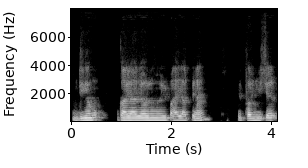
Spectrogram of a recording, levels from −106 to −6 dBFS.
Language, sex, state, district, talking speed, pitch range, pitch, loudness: Hindi, male, Uttar Pradesh, Gorakhpur, 145 wpm, 145-155 Hz, 150 Hz, -26 LUFS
